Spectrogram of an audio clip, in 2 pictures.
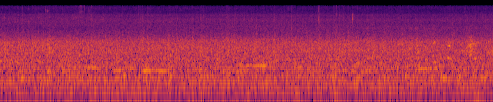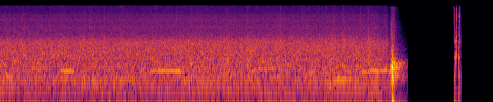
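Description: Heavy monsoon rain pouring down, a steady even hiss, with a brief loud burst just before the sound cuts off near the end.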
